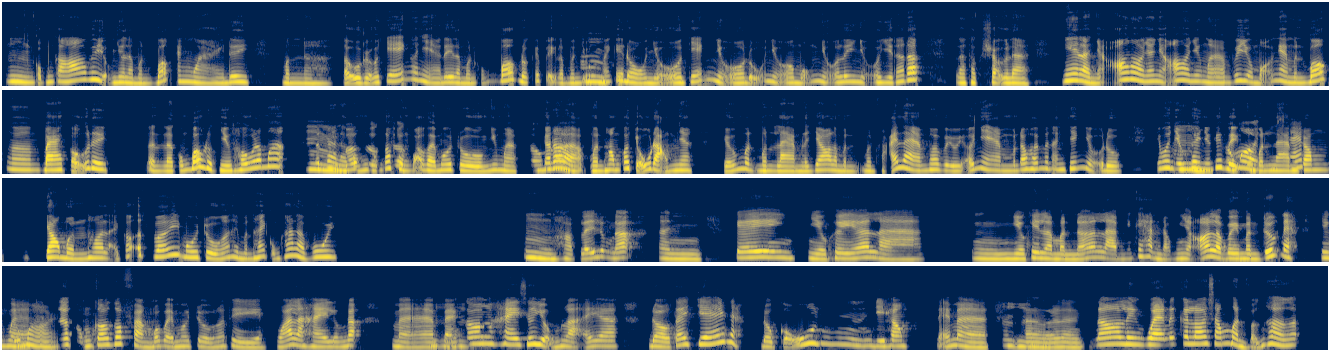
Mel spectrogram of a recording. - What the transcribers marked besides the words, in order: tapping; other background noise
- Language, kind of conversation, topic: Vietnamese, podcast, Bạn có lời khuyên nào để sống bền vững hơn mỗi ngày không?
